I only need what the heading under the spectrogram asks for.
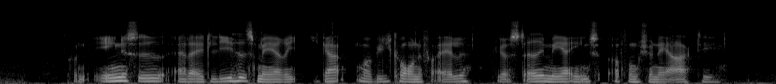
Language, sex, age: Danish, male, 27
